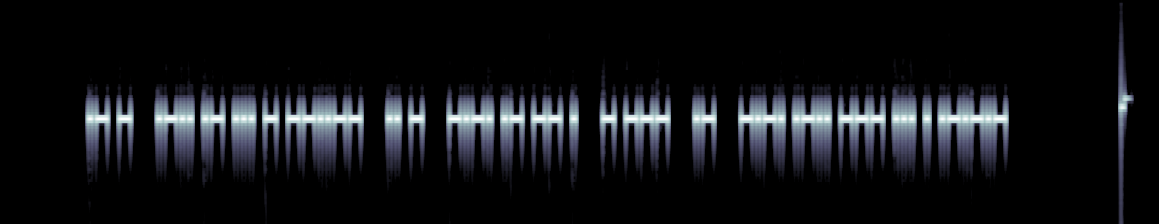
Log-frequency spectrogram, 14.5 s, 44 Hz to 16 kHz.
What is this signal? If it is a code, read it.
Morse code, heard as a keyed tone, about 25 wpm, 700 Hz. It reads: AT LAST, IT CAME TO A CLOSE.
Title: Sentences from Top 1000 Words - Review Part 1 - 25wpm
